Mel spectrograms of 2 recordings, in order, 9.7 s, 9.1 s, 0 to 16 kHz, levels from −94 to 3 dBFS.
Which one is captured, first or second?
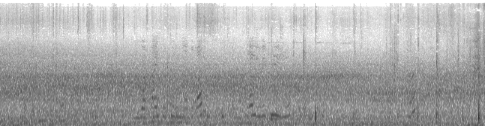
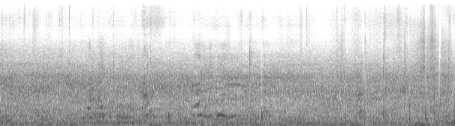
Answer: first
